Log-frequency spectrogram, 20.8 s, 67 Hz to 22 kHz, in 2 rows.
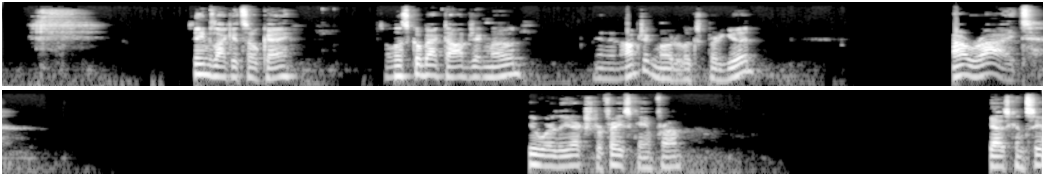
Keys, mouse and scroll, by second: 3.1-6.3 drag, 6.3-20.8 middle drag.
